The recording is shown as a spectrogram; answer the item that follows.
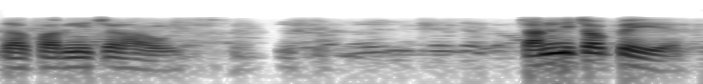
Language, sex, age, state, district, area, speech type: Urdu, male, 18-30, Bihar, Araria, rural, conversation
